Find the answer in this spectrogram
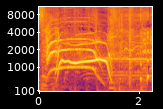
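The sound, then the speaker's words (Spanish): A loud fan scream from people in a studio: one long, high-pitched cry held for about a second that then slides down, followed by quieter voices. “Y gritemos fuerte, además. Dale, dale, fuerte.”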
